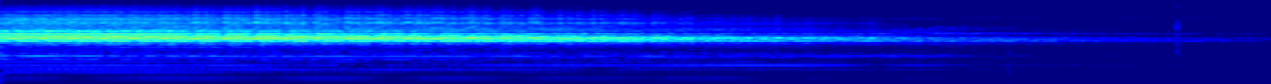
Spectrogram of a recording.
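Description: Closing background music ending on a held chord, steady for about three seconds, then fading out to near silence.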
